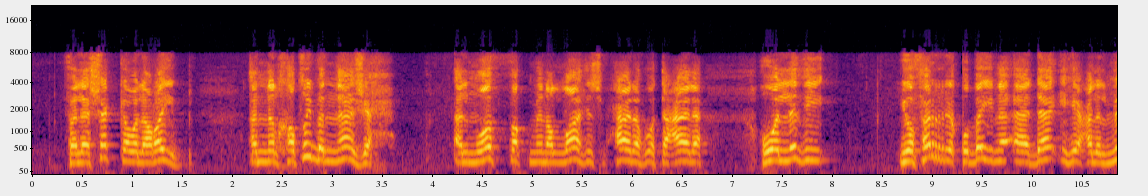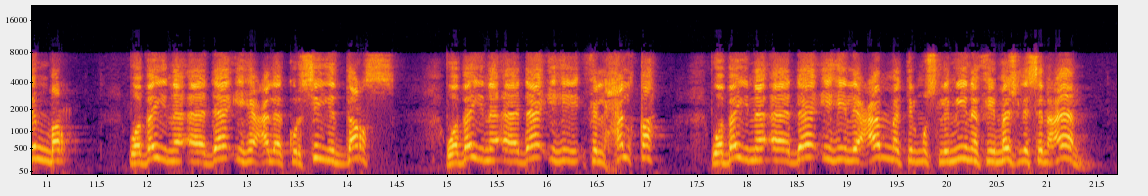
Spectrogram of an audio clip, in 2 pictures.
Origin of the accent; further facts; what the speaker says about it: Egypt; على مستوى بلدنا مصر.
